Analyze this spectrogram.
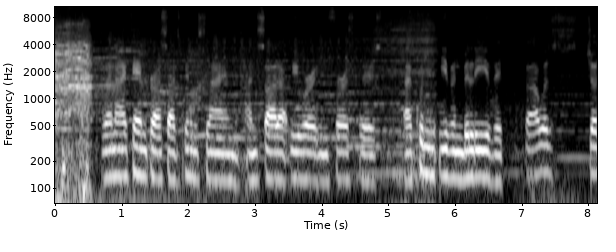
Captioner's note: cheers and Applause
